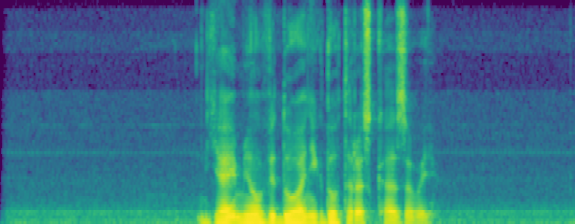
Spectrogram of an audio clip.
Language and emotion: Russian, neutral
